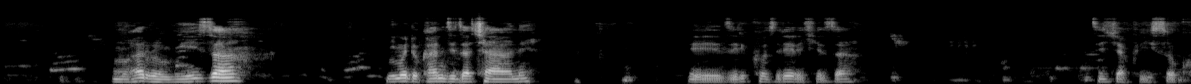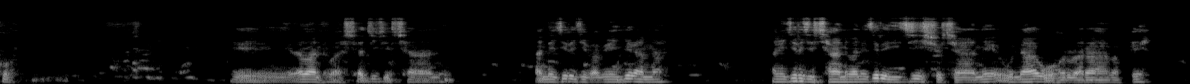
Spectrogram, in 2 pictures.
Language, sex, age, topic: Rundi, male, 25-35, education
